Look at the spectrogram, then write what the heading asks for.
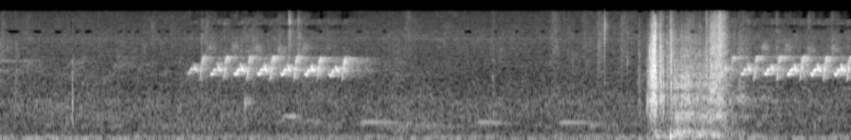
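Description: A songbird singing a rapid run of high, repeated chirps, about five a second, twice. A short rustling burst about six and a half seconds in is the loudest sound.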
